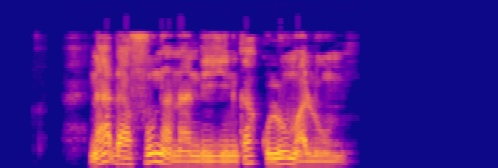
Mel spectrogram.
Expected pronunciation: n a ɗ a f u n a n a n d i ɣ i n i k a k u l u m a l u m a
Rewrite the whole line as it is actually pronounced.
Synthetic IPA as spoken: n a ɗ a f u n a n a n d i ɣ i n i k a k u l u m a l u m i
